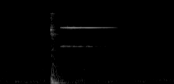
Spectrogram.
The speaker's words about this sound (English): You don't hear that? Am I going? That bell? I hear a bell. Oh, yeah. I don't know where that's coming from.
